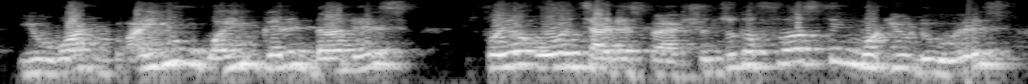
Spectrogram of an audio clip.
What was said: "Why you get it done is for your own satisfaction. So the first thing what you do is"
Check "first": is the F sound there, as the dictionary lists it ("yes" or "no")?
yes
